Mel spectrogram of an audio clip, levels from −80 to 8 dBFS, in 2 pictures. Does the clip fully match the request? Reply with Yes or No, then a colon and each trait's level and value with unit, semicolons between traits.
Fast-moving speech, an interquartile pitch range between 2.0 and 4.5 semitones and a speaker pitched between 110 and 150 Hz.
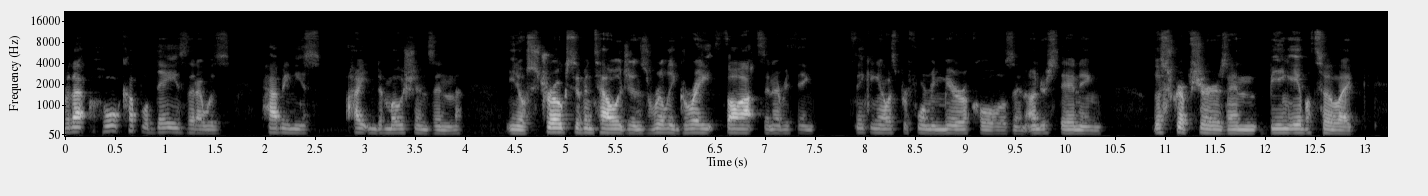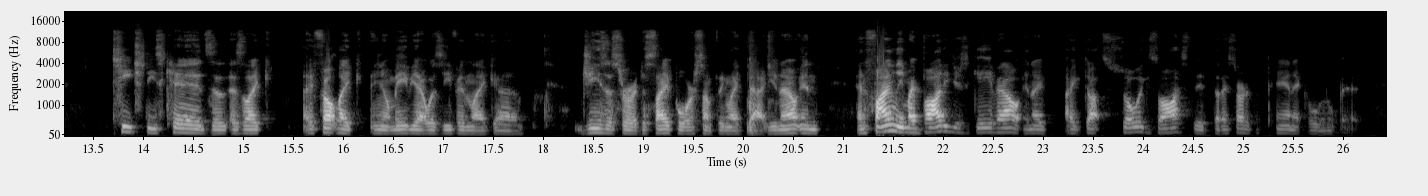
No: average, 195 wpm; average, 2.8 semitones; low, 115 Hz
